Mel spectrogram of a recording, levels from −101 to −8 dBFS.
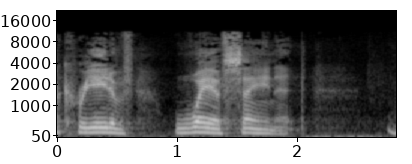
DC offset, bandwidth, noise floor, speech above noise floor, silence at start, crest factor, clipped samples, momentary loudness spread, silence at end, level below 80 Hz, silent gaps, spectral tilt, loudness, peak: under 0.1%; 11.5 kHz; -58 dBFS; 27 dB; 0 s; 18 dB; under 0.1%; 15 LU; 0 s; -68 dBFS; none; -4 dB/octave; -30 LUFS; -14 dBFS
